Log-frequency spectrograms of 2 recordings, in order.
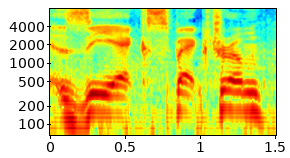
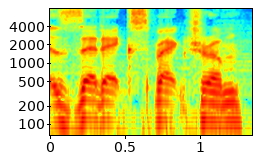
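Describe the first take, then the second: First: The letter Z is said the American way. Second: The letter Z is said the British way. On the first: The speaker calls it wrong. "It's not the Z X Spectrum" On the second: The speaker calls it right. "it was a British thing after all"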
